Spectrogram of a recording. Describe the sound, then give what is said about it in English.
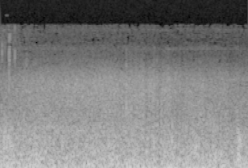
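A deep, continuous roar of glacier ice calving as large pieces of ice break off and fall into the sea, with heavy low booming rumbling steadily throughout like a jet engine up close; no voices. “There are incredibly low, booming sounds. They sound like jet engines up close as these large pieces of ice calve and fall.”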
